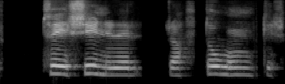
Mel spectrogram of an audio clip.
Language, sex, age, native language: Icelandic, male, 10, Icelandic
